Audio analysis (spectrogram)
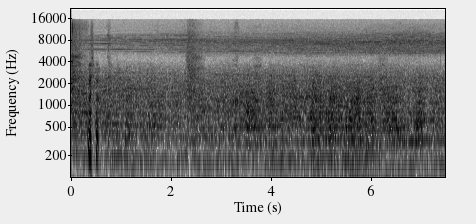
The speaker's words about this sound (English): And that's an airplane.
